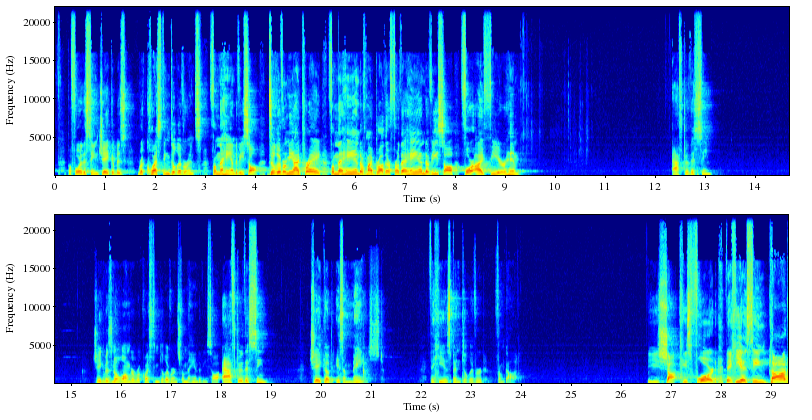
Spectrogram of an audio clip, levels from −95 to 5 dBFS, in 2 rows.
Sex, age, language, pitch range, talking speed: male, 30-49, English, 195-285 Hz, 135 wpm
